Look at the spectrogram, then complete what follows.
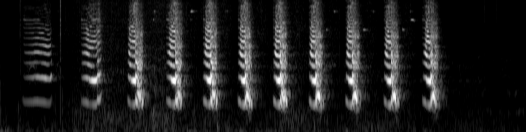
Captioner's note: turkey calling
